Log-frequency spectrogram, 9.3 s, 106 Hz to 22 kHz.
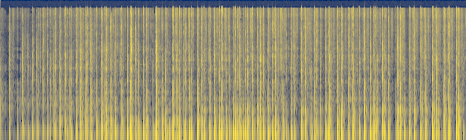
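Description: A small, hollow brown corrugated cardboard box, held upright next to the mic, is tapped fast with fingertips. About 66 quick, dry, low, hollow thumps follow in a steady rhythm, each cut off almost instantly with no ring. The sound is dull and bassy with no bright edge.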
